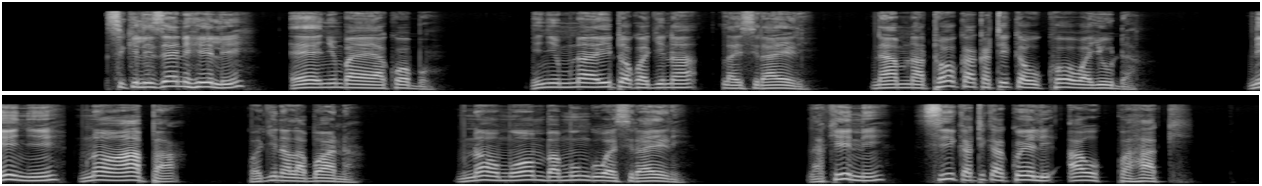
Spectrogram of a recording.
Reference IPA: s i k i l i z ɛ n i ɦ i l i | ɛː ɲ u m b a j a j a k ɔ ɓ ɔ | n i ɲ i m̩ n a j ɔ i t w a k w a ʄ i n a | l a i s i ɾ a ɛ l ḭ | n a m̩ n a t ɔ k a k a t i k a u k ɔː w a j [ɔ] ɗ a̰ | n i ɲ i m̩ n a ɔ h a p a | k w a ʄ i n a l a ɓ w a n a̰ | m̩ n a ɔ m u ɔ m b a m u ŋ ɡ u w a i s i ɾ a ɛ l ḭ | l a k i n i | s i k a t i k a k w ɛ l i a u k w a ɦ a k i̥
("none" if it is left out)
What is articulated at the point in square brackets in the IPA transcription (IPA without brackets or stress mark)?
u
